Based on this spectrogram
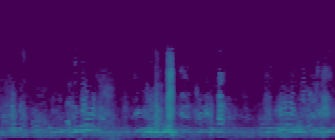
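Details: Snow geese flock in Skagit Valley, overlapping honks and higher yelps throughout, with a noticeable low rumble near the start.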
